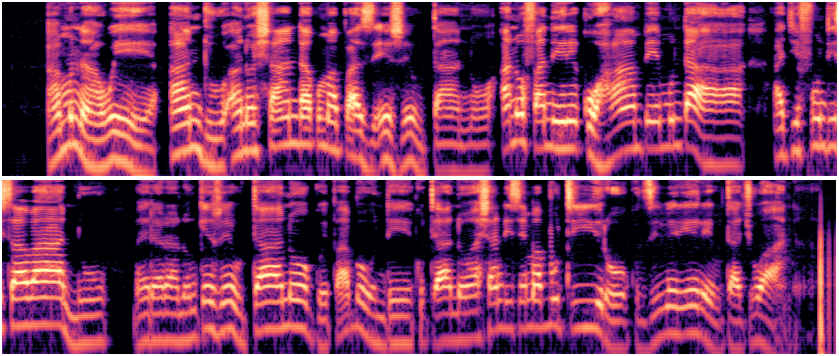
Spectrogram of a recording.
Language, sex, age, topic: Ndau, male, 18-24, health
